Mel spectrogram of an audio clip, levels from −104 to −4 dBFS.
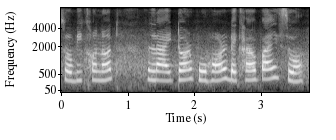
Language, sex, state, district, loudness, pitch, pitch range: Assamese, female, Assam, Sonitpur, -15 LUFS, 310 Hz, 295-330 Hz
